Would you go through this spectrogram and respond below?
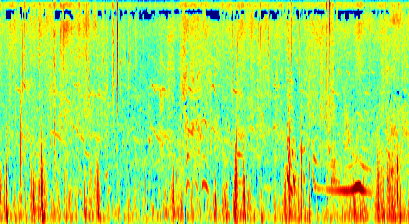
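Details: Siberian Husky out on a walk, 'talking' to other dogs: after several seconds of crunching footsteps, one drawn-out, level, slightly wavering moan-like vocalization lasting about a second, with footsteps continuing underneath.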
